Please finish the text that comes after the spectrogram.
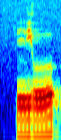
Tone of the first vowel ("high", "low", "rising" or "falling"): rising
